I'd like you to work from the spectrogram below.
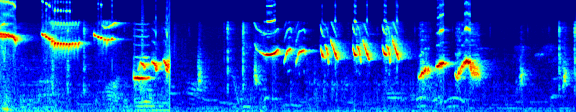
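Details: White-rumped shama song opening with high clear whistles, then a series of quick rising chirps and looping notes, ending in scattered soft clicks.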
